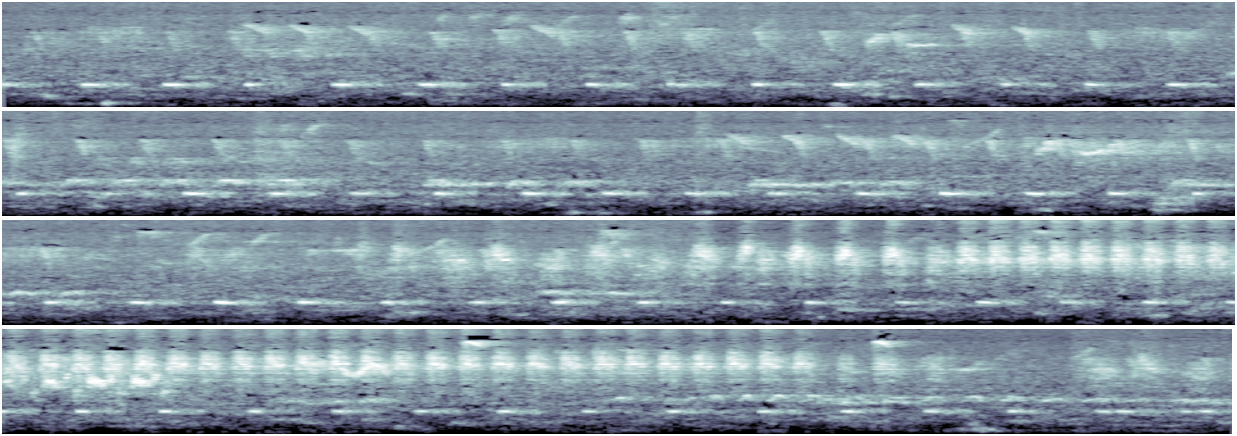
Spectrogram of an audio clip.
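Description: Outdoor birdsong: a low single note repeats steadily about twice a second over scattered short, high chirps. From about two-thirds of the way in, a dense, rapid chattering call joins and is the loudest sound.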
